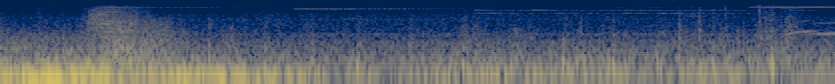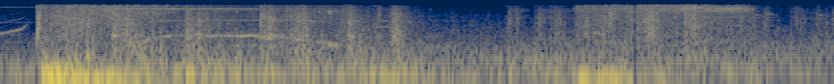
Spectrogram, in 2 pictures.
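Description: Hooves clatter, then a horse whinnies loudly amid a burst of crashing sound effects in The Elder Scrolls Online, followed by more hoofbeats and clatter.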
